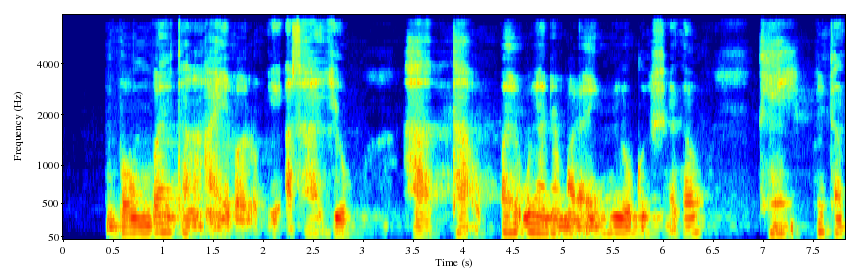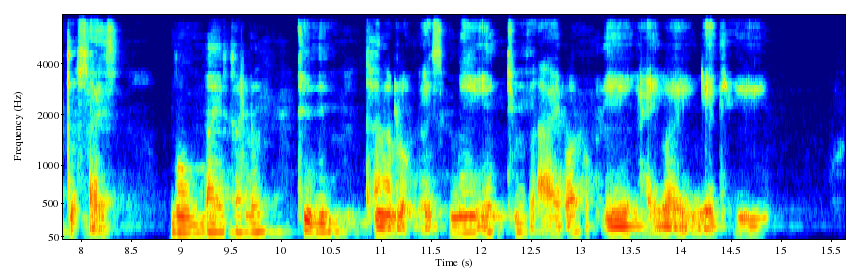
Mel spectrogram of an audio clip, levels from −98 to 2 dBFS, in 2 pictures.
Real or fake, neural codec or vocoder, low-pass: fake; codec, 44.1 kHz, 7.8 kbps, Pupu-Codec; 7.2 kHz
